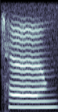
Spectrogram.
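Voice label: "coeng3", Cantonese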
